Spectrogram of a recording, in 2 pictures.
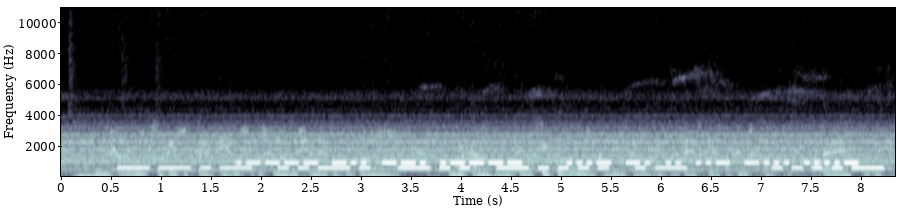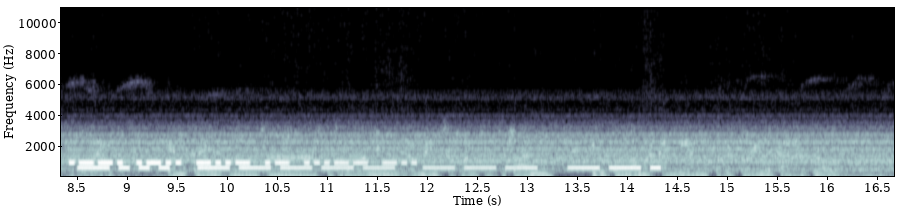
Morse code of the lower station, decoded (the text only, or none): QFD6A 4B0OG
